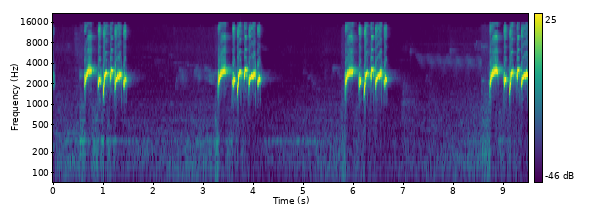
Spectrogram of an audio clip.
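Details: Red-whiskered bulbul singing in the morning, a recording meant for training other bulbuls: short bursts of rapid whistled, warbling notes, about four phrases in ten seconds with quiet gaps between them.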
